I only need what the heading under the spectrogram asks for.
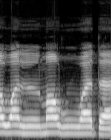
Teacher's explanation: حرف کی حرکت کو دیکھنا ہے، جیسے یہاں پر میم ہے، میم کے اوپر زبر ہے تو اس را کو موٹا کرنا ہے اس زبر کی وجہ سے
